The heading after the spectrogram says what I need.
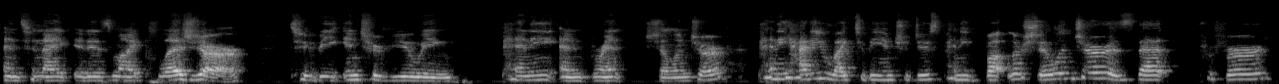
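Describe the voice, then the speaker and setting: A woman's voice: medium pitch, unhurried. A woman hosting a casual online interview, chatty and laughing often. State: sore from broken ribs. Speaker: interview host. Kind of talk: casual video-call interview. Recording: echoey room, far from the mic.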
